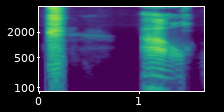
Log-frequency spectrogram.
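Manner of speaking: cow split into a bare k, then ow; k and ow as two separate sounds; onset and rime. Shown as a demonstration. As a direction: say k, pause, then ow. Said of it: "onset and rhyme".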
